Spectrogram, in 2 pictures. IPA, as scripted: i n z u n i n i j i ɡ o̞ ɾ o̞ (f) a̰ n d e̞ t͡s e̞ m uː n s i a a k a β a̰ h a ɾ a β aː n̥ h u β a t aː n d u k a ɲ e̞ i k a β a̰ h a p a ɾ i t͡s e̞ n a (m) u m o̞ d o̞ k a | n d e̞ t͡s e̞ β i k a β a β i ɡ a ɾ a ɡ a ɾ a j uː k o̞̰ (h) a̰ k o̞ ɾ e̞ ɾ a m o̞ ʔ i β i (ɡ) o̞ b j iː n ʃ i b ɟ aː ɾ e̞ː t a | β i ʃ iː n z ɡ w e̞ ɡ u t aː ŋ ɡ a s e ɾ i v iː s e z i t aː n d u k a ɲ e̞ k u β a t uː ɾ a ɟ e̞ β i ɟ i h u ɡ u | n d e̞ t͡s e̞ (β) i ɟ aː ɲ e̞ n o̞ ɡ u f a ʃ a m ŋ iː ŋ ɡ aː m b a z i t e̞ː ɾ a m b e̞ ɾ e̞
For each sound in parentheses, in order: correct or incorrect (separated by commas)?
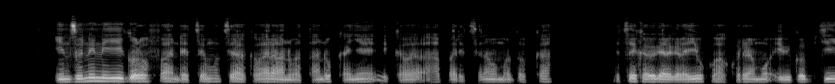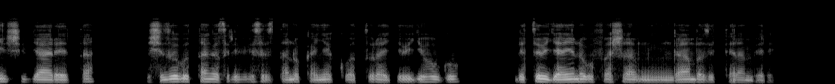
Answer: correct, correct, correct, correct, correct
